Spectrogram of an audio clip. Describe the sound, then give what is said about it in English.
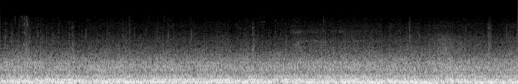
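A loud, steady low rumble of 5 o'clock evening traffic on Highway 264, a continuous wash of vehicle noise with no clear breaks or individual horns, and no one speaking. “It's the 5 o'clock traffic on Highway 264.”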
